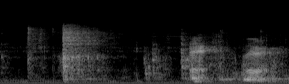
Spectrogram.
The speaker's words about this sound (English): Come, Glidden, unlock the door. This is an intricate lock, Waldemar. It takes careful handling of the key.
